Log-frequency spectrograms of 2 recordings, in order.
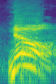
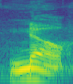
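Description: First: It is said angrily. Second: It is said calmly.

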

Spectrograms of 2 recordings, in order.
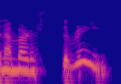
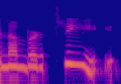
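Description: First: 'Three' begins with a 'th' sound. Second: 'Three' begins with a plain 't' sound. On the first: It names the number. The speaker calls it right. "There is a number three" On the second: It sounds like the word for a plant. The speaker calls it wrong. "No, there is not a number three"

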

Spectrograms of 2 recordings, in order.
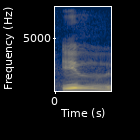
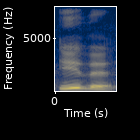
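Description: First: The final consonant flows smoothly without bouncing. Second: The final consonant ends with a bouncing release. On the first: The speaker calls it right. "biarkan dia ngalir saja" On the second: The speaker calls it wrong. "nggak boleh"

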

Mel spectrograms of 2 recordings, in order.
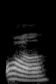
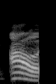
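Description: First: The vowel is an 'o' sound. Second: The vowel is an open 'a' sound. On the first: The speaker calls it right. "ini all bacanya ya. Pakai huruf O ya" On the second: The speaker calls it wrong. "bukan al ya, bukan Al Ghazali"

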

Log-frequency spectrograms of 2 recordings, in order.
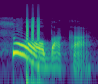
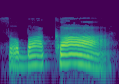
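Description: First: The stress is on the first syllable. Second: The stress is on the third syllable. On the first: "Невірно. Наголос ми поставили на перший склад" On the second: "А тепер поставимо наголос на третій склад"

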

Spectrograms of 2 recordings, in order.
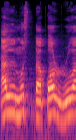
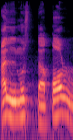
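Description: First: The word ends with a final vowel. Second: The word ends on a doubled consonant. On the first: "আল মুস্তাকর রু আছে" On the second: "থামলে হবে আল মুস্তাকর"

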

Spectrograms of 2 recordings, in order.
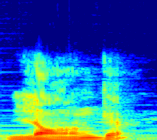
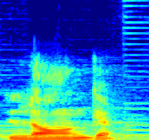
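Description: Both takes have the same delivery.

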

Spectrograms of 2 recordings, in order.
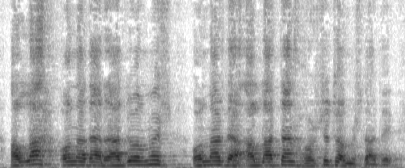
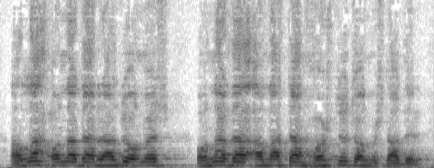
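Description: The two takes are said the same way.

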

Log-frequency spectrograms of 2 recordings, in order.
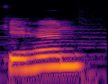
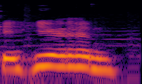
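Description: First: The R sound is weak and barely heard. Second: The R sound is strong and clearly heard. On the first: "sage ich nicht Gehirn" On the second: "Damit man das R auch richtig raushört"

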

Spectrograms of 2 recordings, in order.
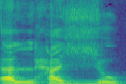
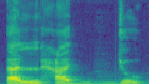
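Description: First: The j sound carries escaping air like sh. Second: The j sound is closed with no escaping air. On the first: The speaker calls it wrong. "ولا تخرج معها هواء فتصبح تشممها شين فتقول الحج. هذا خطأ" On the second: The speaker calls it right. "هكذا"

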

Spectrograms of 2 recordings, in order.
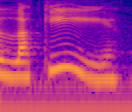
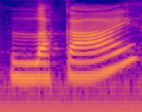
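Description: First: The word ends in an 'ee' sound. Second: The word ends in an 'eye' sound. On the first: The speaker calls it right. "l, a, k, e" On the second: The speaker calls it wrong. "L, a, k, I"

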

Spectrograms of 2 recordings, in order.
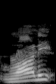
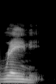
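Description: First: The first vowel sounds like 'Ron'. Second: The first vowel sounds like 'rain'. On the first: The speaker calls it right. "it's Ronnie" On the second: The speaker calls it wrong. "I kept calling him Rainy"

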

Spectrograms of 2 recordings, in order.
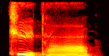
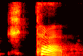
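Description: First: The stress is on the first syllable. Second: The stress is on the second syllable. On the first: The speaker calls it wrong. "Eğer uygun gelmezse" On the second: The speaker calls it right. "İkinci hecanı daha kuvvetli telaffuz etdiyim için, demeli vurğu ikinci hecaya düşdü"

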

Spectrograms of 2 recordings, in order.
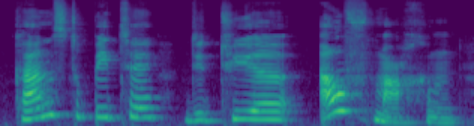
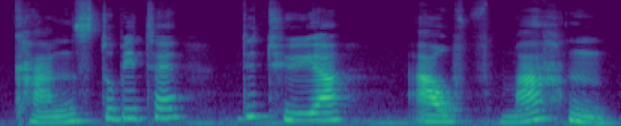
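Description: First: The sentence is spoken at a normal pace. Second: The sentence is spoken slowly and deliberately.

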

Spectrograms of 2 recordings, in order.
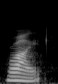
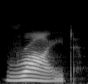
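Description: First: The R is said lightly with little tension. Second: The R is said with strong tongue tension.

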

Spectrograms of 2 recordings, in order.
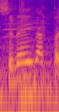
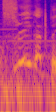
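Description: First: The insult is said softly and weakly. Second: The insult is said harshly and forcefully. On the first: The insult has lost its bite lately. "뉘앙스도 좀 약간 약해진 느낌이 있어" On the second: This is how the insult used to sound. "쓰레기 같다 이랬는데"

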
